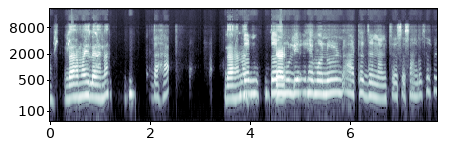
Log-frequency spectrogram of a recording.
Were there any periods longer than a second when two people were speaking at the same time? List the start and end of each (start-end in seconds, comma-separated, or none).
none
